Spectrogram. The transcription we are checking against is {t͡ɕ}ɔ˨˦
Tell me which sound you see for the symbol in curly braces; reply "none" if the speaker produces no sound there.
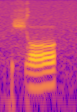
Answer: ɕ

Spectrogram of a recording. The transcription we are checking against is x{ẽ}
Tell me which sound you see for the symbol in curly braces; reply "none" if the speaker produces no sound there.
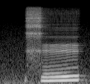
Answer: e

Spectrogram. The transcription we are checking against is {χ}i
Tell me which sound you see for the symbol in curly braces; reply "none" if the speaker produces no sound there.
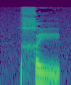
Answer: χ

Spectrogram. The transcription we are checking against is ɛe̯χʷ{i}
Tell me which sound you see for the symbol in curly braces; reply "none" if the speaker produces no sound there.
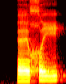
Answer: i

